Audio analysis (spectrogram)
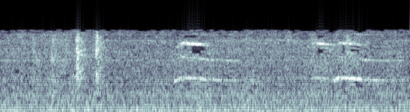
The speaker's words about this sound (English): Lots of sad kitties around our room right now. I don't know. I'm not a cat fan. I don't know if that's a sad meow or if that's a good meow.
